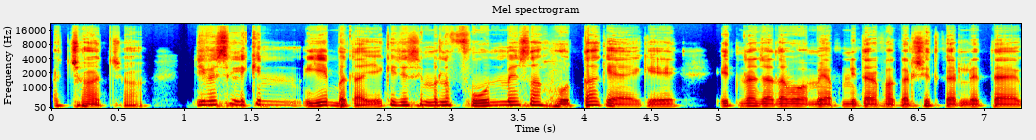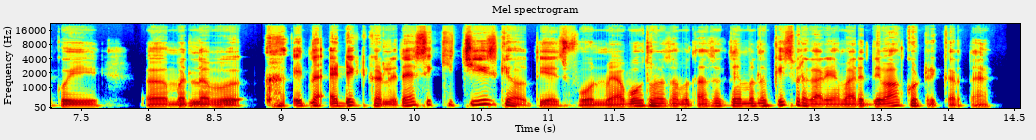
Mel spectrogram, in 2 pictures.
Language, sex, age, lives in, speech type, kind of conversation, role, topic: Hindi, male, 55-59, India, conversation, podcast, host, Kaise pata chale ki phone ka use normal hai ya addiction ban raha hai?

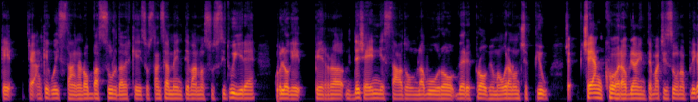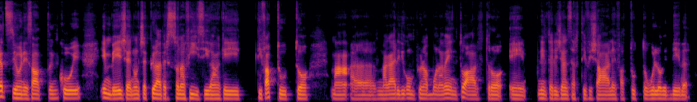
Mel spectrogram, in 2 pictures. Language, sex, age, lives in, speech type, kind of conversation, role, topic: Italian, male, 20-24, Italy, conversation, unstructured, none, Che cosa ti entusiasma di più delle nuove tecnologie?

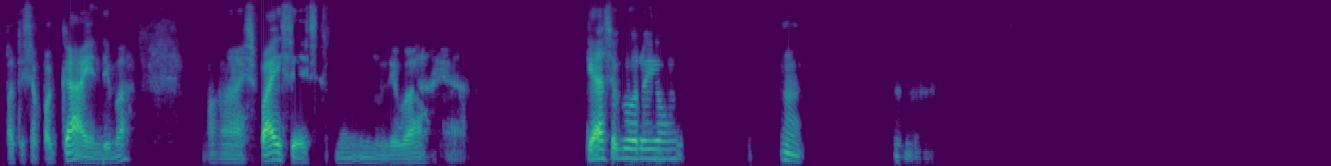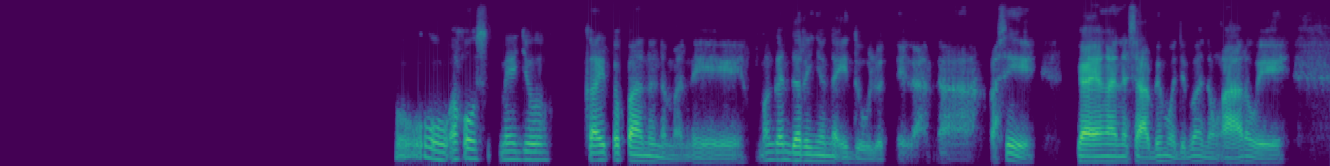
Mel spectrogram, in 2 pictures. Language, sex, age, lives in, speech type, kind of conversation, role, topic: Filipino, male, 45-49, Philippines, conversation, unstructured, none, Ano ang naging epekto ng kolonisasyon sa kultura ng Pilipinas?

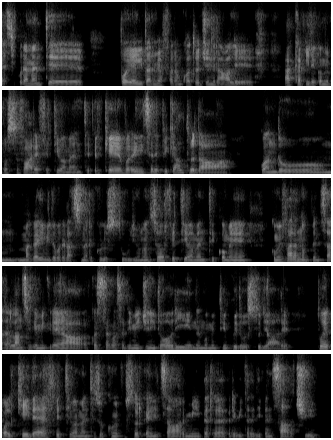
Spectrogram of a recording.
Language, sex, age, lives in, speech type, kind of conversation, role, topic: Italian, male, 25-29, Italy, conversation, advice, user, Come posso gestire l’ansia per le aspettative dei miei genitori sui miei risultati?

